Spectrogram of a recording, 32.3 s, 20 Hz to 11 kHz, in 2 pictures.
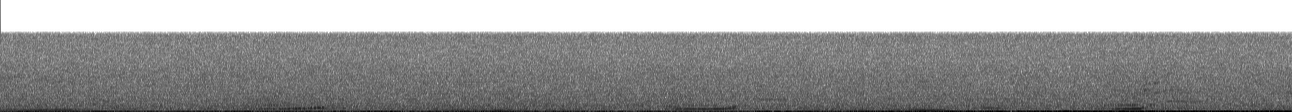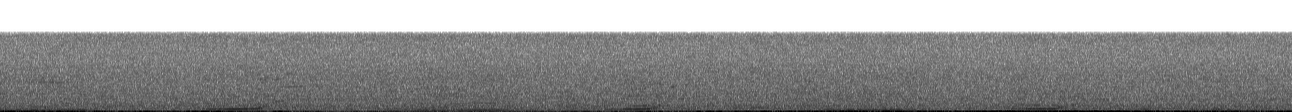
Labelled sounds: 9.5	9.8	humpback whale, 1.2 to 1.4 kHz
14.6	14.9	humpback whale, 0.99 to 1.2 kHz
19.7	20.0	humpback whale, 2.5 to 2.6 kHz

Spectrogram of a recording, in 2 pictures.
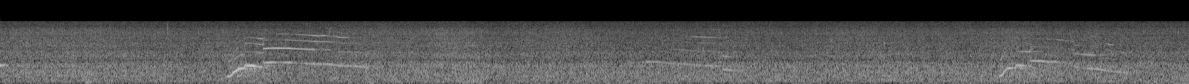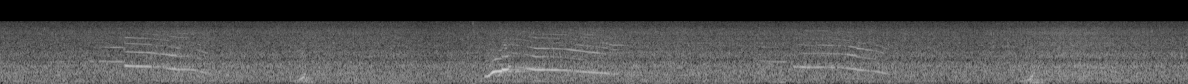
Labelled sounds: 2.4	3.6	humpback whale, 0.78 to 4.2 kHz
6.4	7.2	humpback whale, 0.84 to 3.7 kHz
10.3	11.0	humpback whale, 1.0 to 3.2 kHz
12.9	13.8	humpback whale, 0.78 to 3.5 kHz
17.2	18.2	humpback whale, 1.5 to 4.2 kHz
19.5	20.8	humpback whale, 0.78 to 4.9 kHz

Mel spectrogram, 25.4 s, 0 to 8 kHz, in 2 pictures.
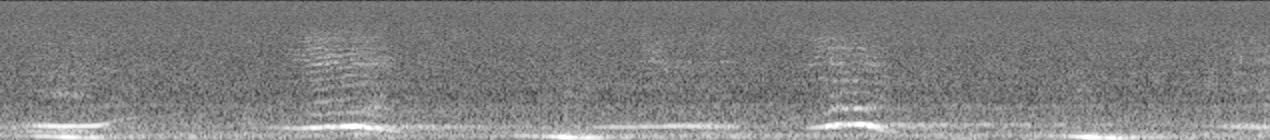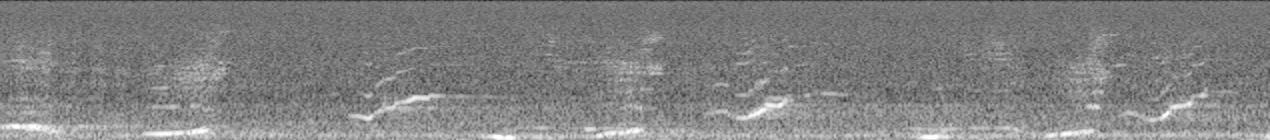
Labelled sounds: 0.5	0.8	humpback whale, 0.90 to 1.1 kHz
3.0	3.8	humpback whale, 1.8 to 2.4 kHz
8.1	8.6	humpback whale, 2.6 to 3.5 kHz
12.7	13.0	humpback whale, 2.0 to 2.1 kHz
14.4	14.7	humpback whale, 1.3 to 1.6 kHz
16.6	17.2	humpback whale, 0.80 to 2.8 kHz
18.2	18.5	humpback whale, 2.0 to 2.1 kHz
20.1	21.2	humpback whale, 0.80 to 1.4 kHz
22.6	22.8	humpback whale, 2.1 to 2.2 kHz
23.6	24.8	humpback whale, 0.80 to 1.8 kHz

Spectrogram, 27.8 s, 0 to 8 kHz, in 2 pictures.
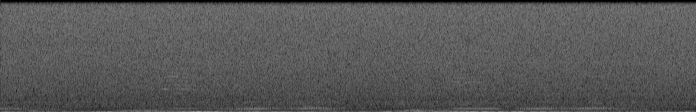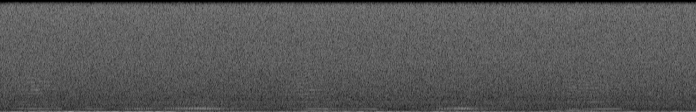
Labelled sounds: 3.3	3.6	humpback whale, 2.5 to 2.6 kHz

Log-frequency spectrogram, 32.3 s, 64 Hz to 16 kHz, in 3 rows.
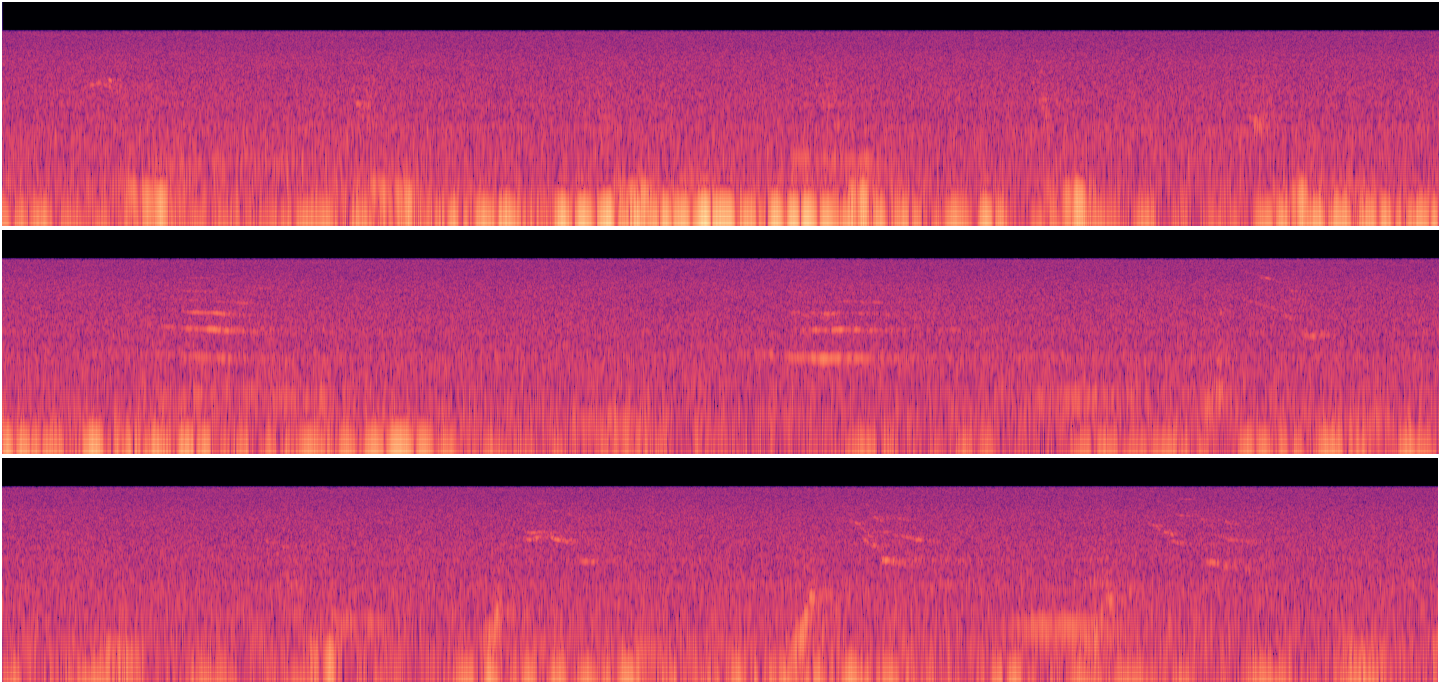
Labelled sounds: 12.1	12.6	humpback whale, 1.3 to 3.7 kHz
16.8	17.2	humpback whale, 1.3 to 2.1 kHz
20.1	20.4	humpback whale, 2.2 to 2.8 kHz
25.4	25.9	humpback whale, 1.9 to 2.6 kHz
28.2	28.5	humpback whale, 2.0 to 2.5 kHz
30.1	30.9	humpback whale, 1.0 to 3.2 kHz

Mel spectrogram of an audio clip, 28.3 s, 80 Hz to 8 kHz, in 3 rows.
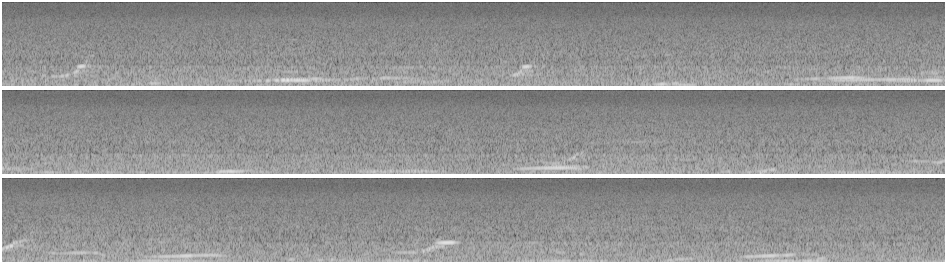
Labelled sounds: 19.0	19.2	humpback whale, 0.80 to 0.93 kHz
23.2	23.4	humpback whale, 0.80 to 0.93 kHz

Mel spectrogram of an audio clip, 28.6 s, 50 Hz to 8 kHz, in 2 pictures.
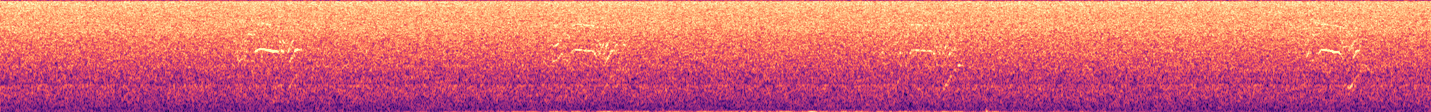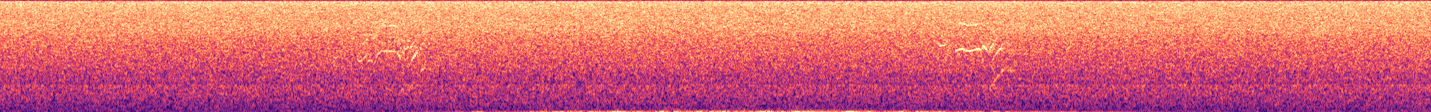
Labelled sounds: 2.5	2.9	killer whale, offshore, 1.9 to 2.1 kHz
5.7	6.0	killer whale, offshore, 1.8 to 2.1 kHz
9.1	9.4	killer whale, offshore, 1.8 to 2.1 kHz
13.2	13.5	killer whale, offshore, 1.8 to 2.1 kHz
18.1	18.4	killer whale, offshore, 1.7 to 2.0 kHz
23.9	24.3	killer whale, offshore, 1.9 to 2.3 kHz

